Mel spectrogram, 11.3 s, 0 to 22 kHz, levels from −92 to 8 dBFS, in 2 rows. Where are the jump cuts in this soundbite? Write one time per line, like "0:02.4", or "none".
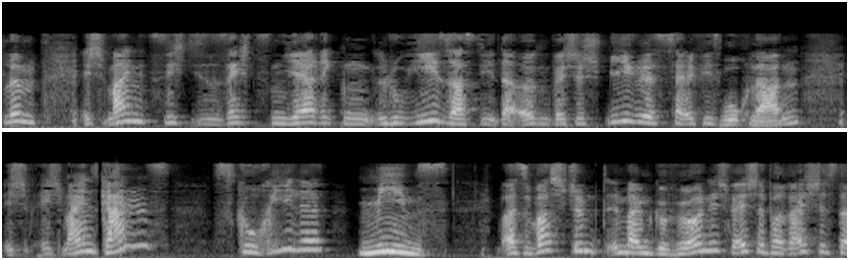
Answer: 0:04.8
0:06.3
0:08.8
